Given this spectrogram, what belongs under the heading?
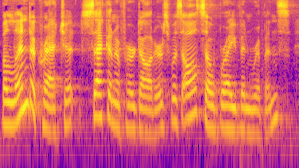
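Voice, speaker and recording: A woman's voice: deep voice, expressive, normal speed, a bit bright. A woman narrating a Victorian tale in a live dramatic reading. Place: live in a church. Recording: reverberant hall.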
